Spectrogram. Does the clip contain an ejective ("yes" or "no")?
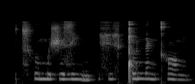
no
